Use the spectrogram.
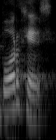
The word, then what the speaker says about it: Borges: So, um, yeah, by the way, Michael, good job on pronouncing Borhees. I took a class, we read one of his essays in class and they would say Borges and I was bores.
